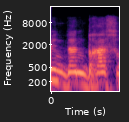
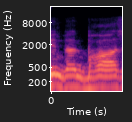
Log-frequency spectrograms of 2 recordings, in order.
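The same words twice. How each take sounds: First: "brasse" said with a hard s sound at the end, brass; wrong pronunciation. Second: "brasse" said with a voiced z sound at the end, braz; right pronunciation. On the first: Teacher showing the class the wrong way, "brasse" with a hard s. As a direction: say "brasse" ending in a sharp s. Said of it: "mais on ne dit pas". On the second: Teacher showing the class the correct Breton form, "brasse" ending in z. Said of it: "on dit". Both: Shown as a demonstration.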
